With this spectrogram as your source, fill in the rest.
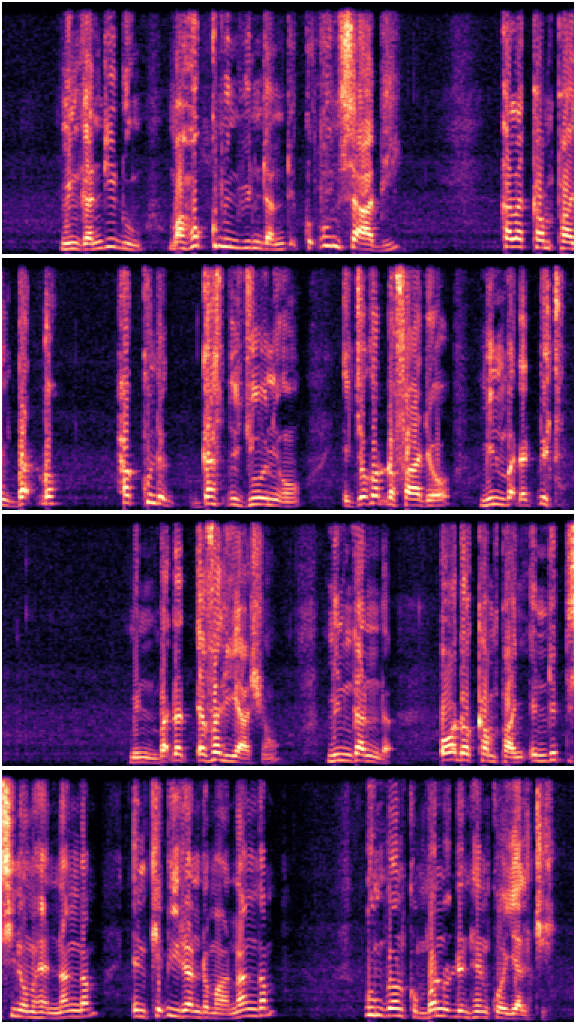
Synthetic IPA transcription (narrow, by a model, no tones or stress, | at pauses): minɡanːdiɗumːaɦokːuminwindandɛkɔɗumsaːbi | kalakampaɲibaɗːɔ | hakːundɛɡasɗɔd͡ʒoniɔ | ʔɛd͡ʒɔɡɔɾɗɔfaːdɛɔ | minmbaɗad̚ɓetu̥ | minmbaɗadɛvaliasɔ̰n | minŋɡanːda | ʔɔɗɔkampaɲiʔɛndepːisinɔmahɛnːaŋɡam | ʔɛnkeɓiɾandɔmanaŋɡam | ɗumɗɔnkɔmbanɗɔɗɛnhɛnkɔjalti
